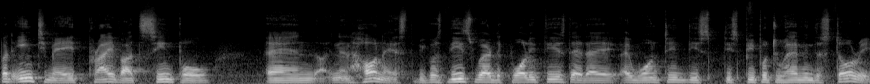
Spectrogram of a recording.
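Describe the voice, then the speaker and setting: A man's dark, mellow, fairly low voice at a moderate pace, with ordinary pitch variation. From Italy, Venice area. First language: Italian (Venetian dialect). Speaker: film and opera director. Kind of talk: interview. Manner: halting, with many repetitions and fillers.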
